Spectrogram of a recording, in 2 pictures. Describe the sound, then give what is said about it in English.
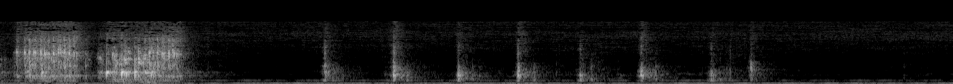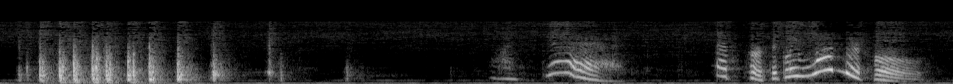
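A clockwork step-and-tread simulator machine mimics a person walking up and down stairs. Evenly spaced taps are followed by a faster clattering burst, with voices talking before and after. “This machine, operated by a simple clockwork mechanism within easy reach of the householder's pocket, has been designed to simulate the sound of a person walking up and down stairs.”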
